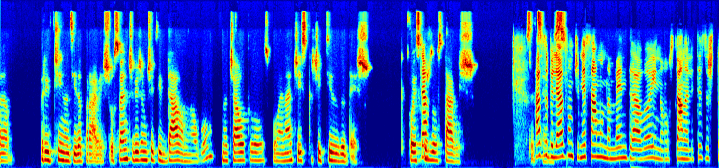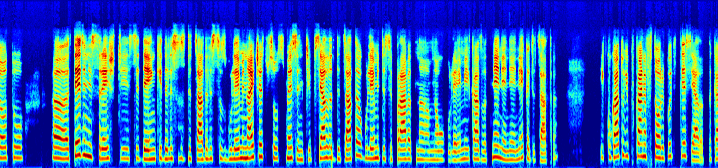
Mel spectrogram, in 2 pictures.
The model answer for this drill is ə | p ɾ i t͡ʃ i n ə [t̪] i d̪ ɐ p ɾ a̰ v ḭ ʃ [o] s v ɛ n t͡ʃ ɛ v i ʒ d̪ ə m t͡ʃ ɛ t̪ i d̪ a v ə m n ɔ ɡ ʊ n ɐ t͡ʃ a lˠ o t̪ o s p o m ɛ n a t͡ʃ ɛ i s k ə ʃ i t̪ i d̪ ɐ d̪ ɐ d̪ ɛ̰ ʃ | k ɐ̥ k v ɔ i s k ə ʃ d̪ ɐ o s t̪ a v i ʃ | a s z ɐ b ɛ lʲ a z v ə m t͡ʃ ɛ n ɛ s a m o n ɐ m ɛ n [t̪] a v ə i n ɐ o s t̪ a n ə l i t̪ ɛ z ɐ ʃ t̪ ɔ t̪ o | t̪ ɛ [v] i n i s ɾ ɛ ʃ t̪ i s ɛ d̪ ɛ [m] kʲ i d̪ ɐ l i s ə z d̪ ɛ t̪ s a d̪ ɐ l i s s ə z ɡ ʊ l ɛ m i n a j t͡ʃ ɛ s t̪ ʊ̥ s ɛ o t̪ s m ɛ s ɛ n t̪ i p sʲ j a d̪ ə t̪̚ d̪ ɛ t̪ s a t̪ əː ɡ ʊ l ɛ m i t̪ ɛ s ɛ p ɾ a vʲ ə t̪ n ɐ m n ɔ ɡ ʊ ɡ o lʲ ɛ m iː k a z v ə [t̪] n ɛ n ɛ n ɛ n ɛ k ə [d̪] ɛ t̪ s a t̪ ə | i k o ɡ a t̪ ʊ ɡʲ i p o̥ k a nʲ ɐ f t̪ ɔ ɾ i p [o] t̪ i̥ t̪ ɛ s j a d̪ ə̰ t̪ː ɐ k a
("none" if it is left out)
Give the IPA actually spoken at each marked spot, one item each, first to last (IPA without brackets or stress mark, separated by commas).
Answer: t̪, o, d̪, z, ŋ, t̪, d̪, ɤ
